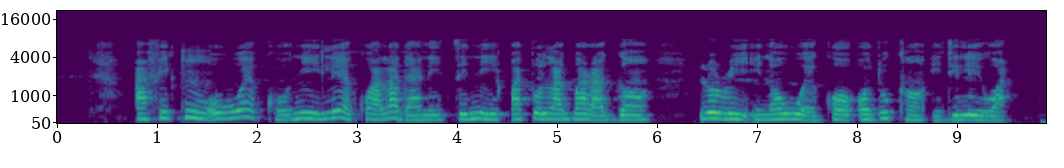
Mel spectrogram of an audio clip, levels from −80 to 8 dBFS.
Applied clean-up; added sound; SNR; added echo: none; none; none; none.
